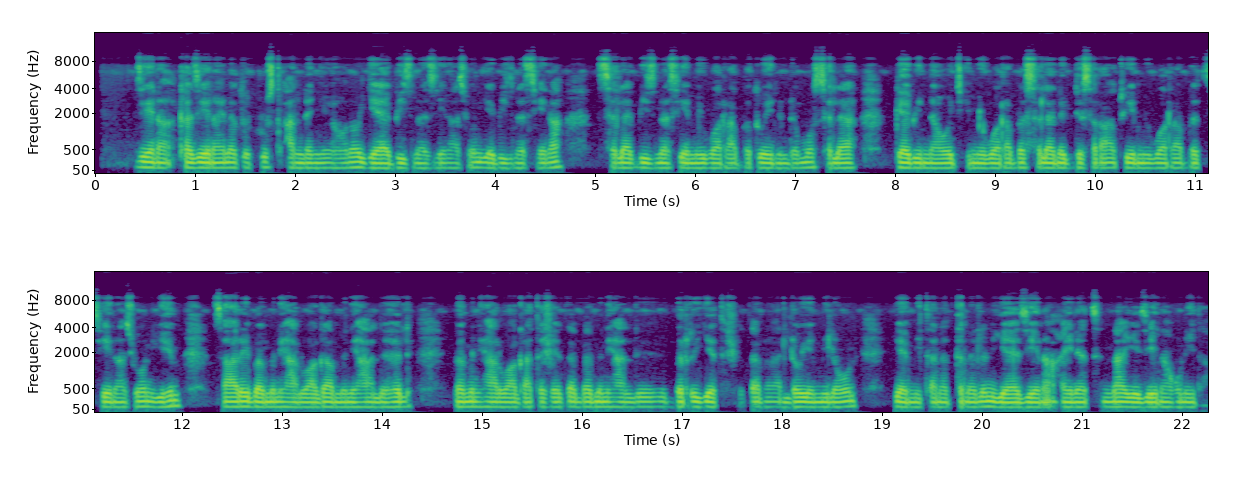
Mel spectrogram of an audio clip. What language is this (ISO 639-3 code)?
amh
